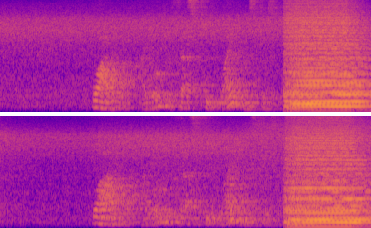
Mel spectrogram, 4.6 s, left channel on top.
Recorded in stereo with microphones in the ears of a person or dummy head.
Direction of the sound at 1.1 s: 60° left (ahead or behind).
